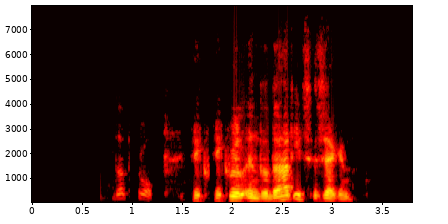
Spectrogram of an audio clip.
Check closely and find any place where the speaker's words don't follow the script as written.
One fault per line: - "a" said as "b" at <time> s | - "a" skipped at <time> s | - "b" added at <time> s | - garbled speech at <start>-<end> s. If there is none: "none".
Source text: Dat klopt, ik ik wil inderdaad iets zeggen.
none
